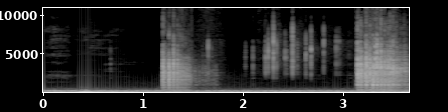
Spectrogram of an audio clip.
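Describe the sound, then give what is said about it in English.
Several dice, rolled for three attack shots in a tabletop game, clatter and rattle across a hard surface in quick bursts, with sharp little clicks between them, over a low steady hum. “That's a lot of dice.”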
